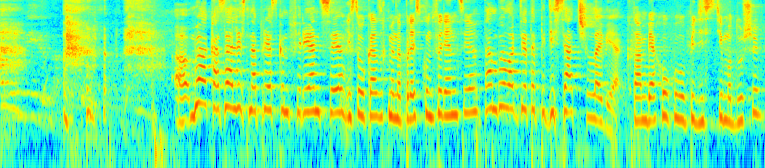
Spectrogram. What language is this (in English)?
Russian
